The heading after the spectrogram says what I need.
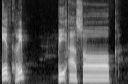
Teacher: Jadi seperti ada tasdidnya di ba yang kedua itu. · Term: idgham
